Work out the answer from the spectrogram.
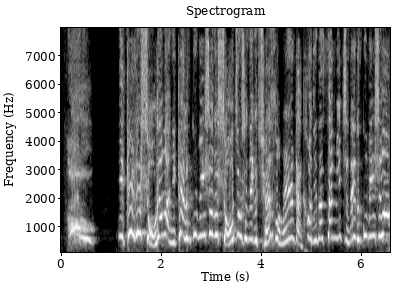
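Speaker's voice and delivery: shocked, high-pitched, loud shouted outburst. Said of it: "陈姐，你小声点儿".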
